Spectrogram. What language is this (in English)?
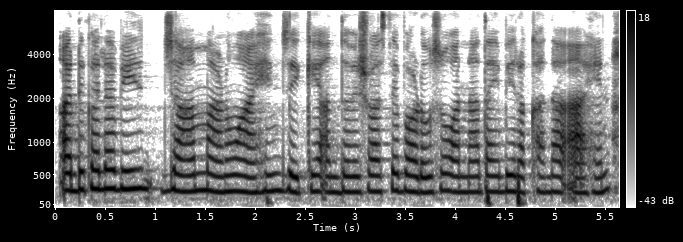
Sindhi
